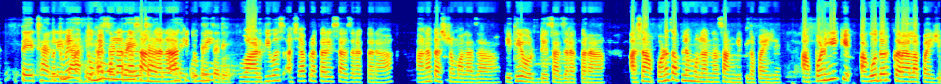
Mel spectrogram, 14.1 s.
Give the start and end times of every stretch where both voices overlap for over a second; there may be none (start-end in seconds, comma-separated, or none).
0.8-3.2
